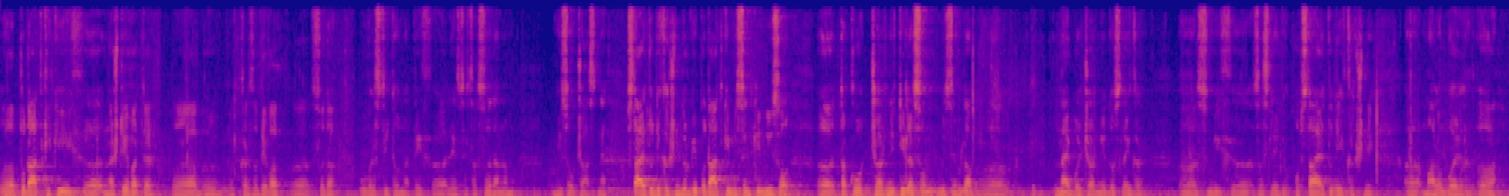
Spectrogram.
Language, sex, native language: Slovenian, male, Slovenian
